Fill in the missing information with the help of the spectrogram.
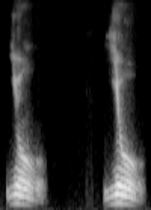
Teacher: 이를 발음하려는 입모양에 오를 발음하면요. 요가 됩니다. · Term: 이중모음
